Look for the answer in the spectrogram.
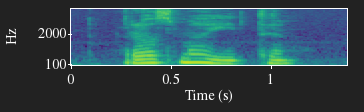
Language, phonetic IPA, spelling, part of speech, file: Polish, [ˌrɔzmaˈʲitɨ], rozmaity, adjective, LL-Q809 (pol)-rozmaity.wav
